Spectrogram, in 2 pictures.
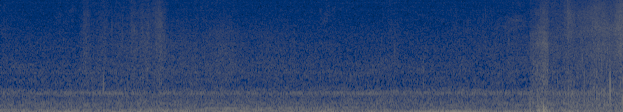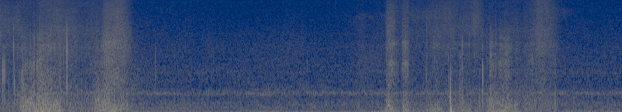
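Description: Hands rub and press softly on oiled skin.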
